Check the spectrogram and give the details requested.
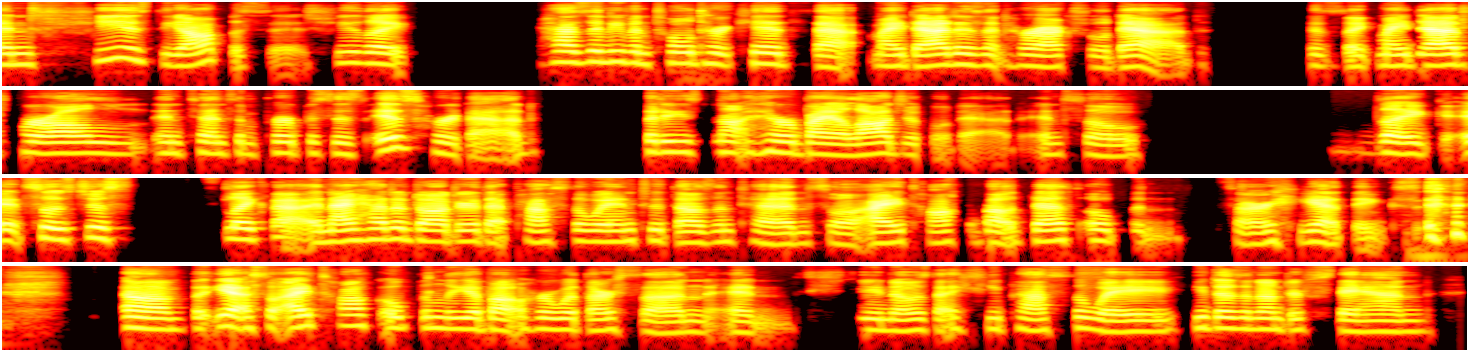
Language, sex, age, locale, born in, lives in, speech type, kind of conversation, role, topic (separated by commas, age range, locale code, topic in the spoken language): English, female, 35-39, en-US, United States, United States, conversation, advice, user, How can I stay calm during a tough conversation?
